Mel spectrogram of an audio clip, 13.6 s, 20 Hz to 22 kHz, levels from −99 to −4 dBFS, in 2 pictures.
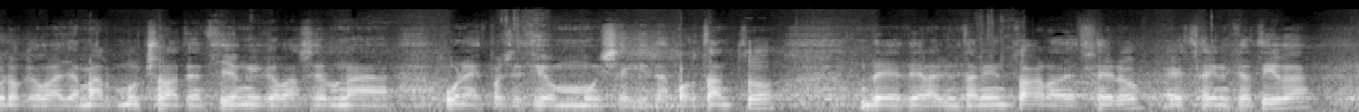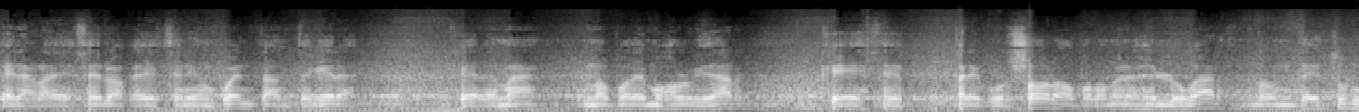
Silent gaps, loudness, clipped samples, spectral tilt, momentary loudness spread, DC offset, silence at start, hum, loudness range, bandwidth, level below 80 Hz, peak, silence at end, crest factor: none; -19 LUFS; under 0.1%; -5.5 dB/octave; 4 LU; under 0.1%; 0 s; none; 1 LU; 12 kHz; -44 dBFS; 0 dBFS; 0 s; 18 dB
